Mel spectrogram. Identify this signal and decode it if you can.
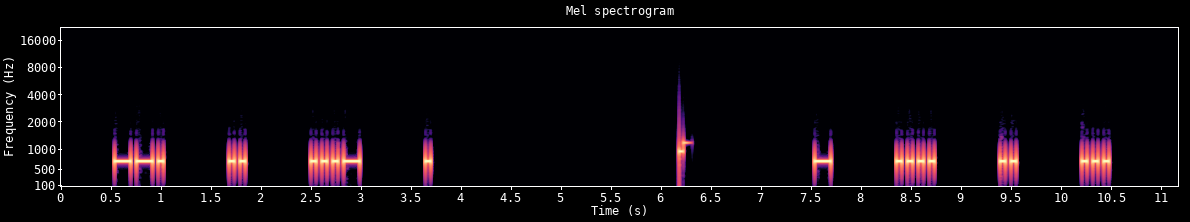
Morse code, heard as a keyed tone, about 22 wpm, spaced as for 10 wpm, 700 Hz. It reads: GIVE THIS
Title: 4x Character Spacing - Top 200 Words - 22wpm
